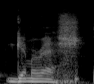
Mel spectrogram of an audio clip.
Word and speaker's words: Guimarães: Bruno Guimarães. Is that good enough? – That's pretty good.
